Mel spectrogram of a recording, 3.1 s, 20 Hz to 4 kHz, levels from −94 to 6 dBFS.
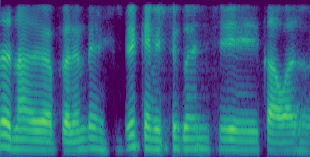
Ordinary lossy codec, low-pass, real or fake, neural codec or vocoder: none; 3.6 kHz; fake; autoencoder, 48 kHz, 32 numbers a frame, DAC-VAE, trained on Japanese speech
